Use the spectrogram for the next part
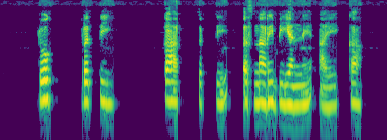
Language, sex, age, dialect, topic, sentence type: Marathi, male, 41-45, Northern Konkan, agriculture, question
